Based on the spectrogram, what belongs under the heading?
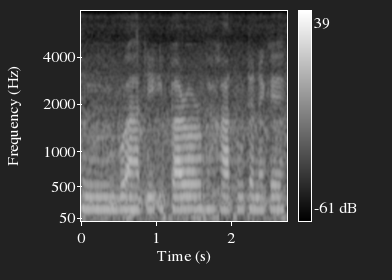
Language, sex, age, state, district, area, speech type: Assamese, female, 45-60, Assam, Jorhat, urban, spontaneous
